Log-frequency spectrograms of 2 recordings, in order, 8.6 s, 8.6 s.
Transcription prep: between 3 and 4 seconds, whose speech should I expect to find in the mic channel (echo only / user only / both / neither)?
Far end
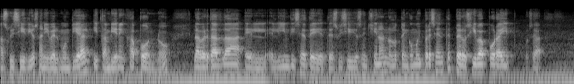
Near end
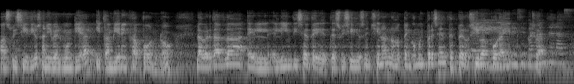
echo only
